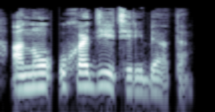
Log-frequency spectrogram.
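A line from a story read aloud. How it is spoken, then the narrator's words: Quiet, indistinct mumble. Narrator (Russian): Сказал он это тихим голосом, невнятно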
